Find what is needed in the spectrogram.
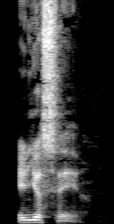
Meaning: heliosphere
- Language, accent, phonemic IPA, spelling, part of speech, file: French, France, /e.ljɔs.fɛʁ/, héliosphère, noun, LL-Q150 (fra)-héliosphère.wav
